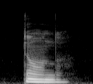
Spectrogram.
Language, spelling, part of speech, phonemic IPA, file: French, tendre, adjective / verb, /tɑ̃dʁ/, Fr-tendre.ogg
- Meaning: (adjective) tender (soft, delicate); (verb) 1. to tighten 2. to stretch out 3. to tend 4. to strive 5. to become taut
